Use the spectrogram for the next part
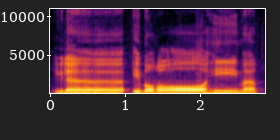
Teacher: এর পরের শব্দের শুরুতে যদি আলিফে হামজা থাকে এক আলিফের জায়গায় তিন আলিফ টান দিয়ে পড়তে হবে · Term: মাদ্দে মুনফাসিল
